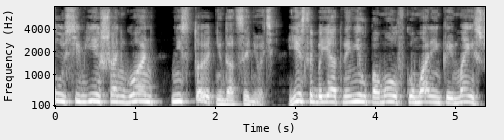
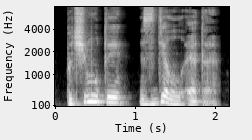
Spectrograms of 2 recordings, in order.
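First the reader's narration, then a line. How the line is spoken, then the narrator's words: Very calm question. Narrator (Russian): Суроу очень спокойно спросила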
